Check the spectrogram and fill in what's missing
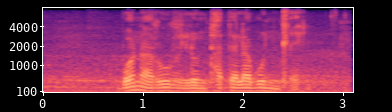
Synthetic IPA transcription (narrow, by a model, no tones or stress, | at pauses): bɔnarurilon̩tʰatʼɛlabʊn̩ːt͡ɬʼɛ̰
